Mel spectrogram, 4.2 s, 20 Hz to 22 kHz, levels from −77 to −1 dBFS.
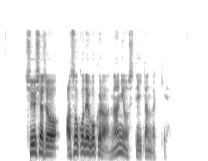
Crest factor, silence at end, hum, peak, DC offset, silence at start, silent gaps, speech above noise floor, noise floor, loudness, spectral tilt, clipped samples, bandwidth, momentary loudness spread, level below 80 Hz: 20 dB; 1.1 s; none; -6 dBFS; under 0.1%; 0.5 s; none; 47 dB; -71 dBFS; -24 LUFS; -4.5 dB/octave; under 0.1%; 11.5 kHz; 15 LU; -70 dBFS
